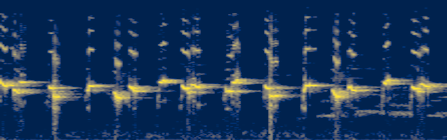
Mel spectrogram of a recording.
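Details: Yellow-vented bulbul sings a long fast run with a clear voice: crisp clicked notes with short flat tones follow one another quickly, and a lower steady tone joins midway.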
